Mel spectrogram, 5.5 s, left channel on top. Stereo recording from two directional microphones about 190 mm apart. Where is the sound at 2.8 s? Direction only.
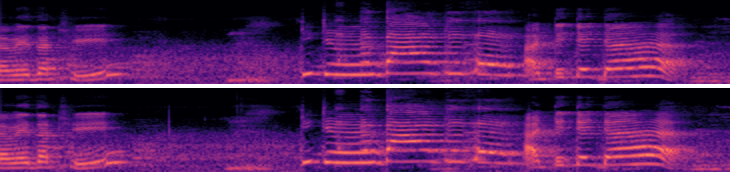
20° left (ahead or behind).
